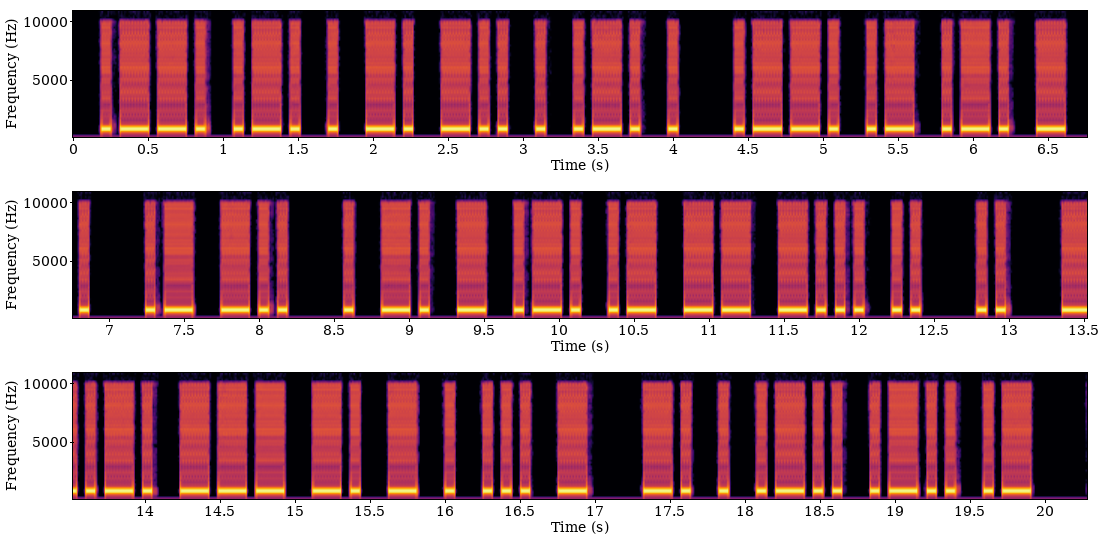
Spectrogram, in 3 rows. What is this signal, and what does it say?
Morse code, heard as a keyed tone, about 19 wpm, 800 Hz. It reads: PRENDERE PARTE AD ENTRAMBI I CONTEST NELLA
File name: morse mp3 / ITALIEN texte clair 2 vitesse 18 mots minute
